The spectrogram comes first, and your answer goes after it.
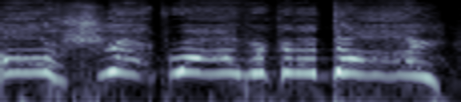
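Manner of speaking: very high panicked mock scream; hammed-up shrieking terror; imitated freak-out. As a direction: mimic a man losing it completely. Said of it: "he started freaking out".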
